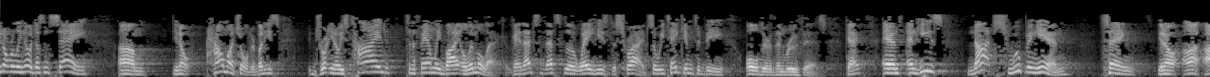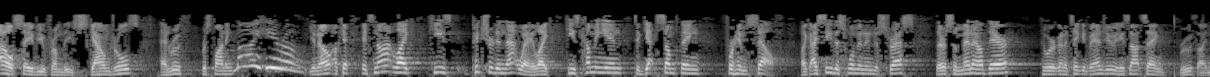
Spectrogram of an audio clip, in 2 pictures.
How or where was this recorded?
large echoing room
